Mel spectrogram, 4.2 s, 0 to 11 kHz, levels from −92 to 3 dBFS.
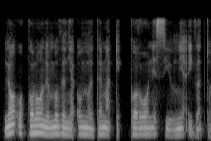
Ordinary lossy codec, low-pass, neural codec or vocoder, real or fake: none; 7.2 kHz; codec, 16 kHz, 0.5 kbps, FunCodec, trained on LibriTTS, 25 frames a second; fake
